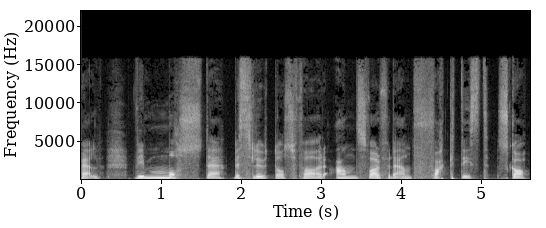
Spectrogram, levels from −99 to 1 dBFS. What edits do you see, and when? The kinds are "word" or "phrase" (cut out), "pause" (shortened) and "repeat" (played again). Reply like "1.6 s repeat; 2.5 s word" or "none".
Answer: 1.8 s pause; 3.1 s phrase; 4.2 s word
